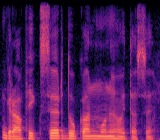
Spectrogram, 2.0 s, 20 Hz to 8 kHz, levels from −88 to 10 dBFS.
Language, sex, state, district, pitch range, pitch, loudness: Bengali, female, Tripura, West Tripura, 125-140 Hz, 130 Hz, -17 LUFS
